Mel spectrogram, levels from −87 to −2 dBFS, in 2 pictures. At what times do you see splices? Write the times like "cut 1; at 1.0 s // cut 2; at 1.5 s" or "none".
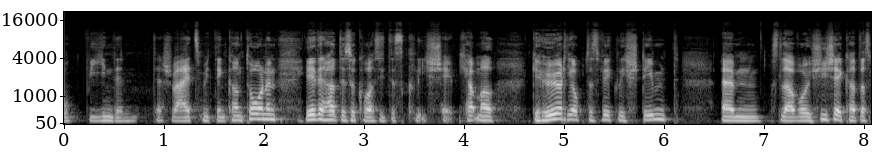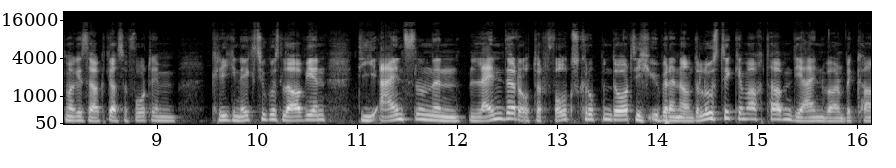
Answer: cut 1; at 3.9 s // cut 2; at 5.0 s // cut 3; at 8.5 s

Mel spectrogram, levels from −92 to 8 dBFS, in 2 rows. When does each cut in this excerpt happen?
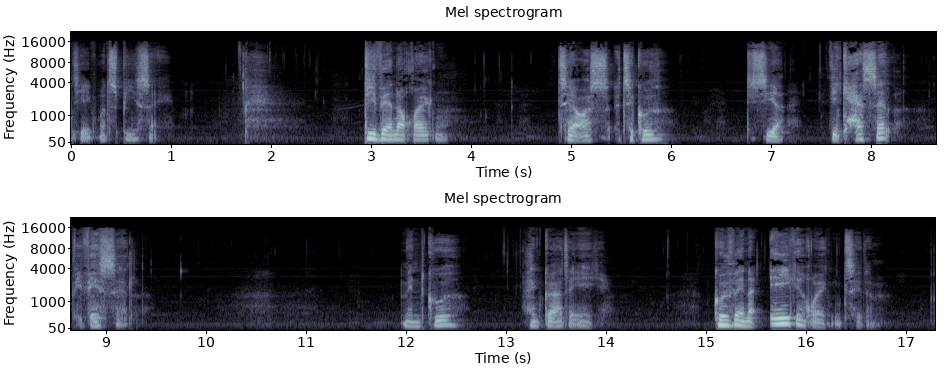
none

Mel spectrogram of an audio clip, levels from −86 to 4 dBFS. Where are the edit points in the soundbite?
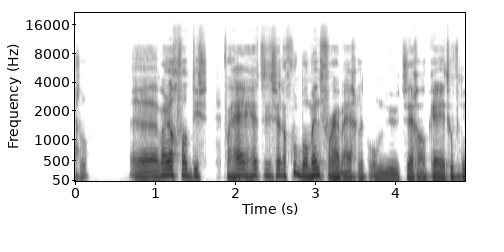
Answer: cut 1; at 1.8 s

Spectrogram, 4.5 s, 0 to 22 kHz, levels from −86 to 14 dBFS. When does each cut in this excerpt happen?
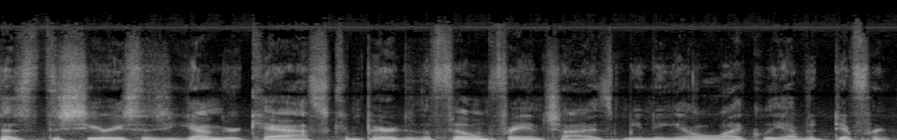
none

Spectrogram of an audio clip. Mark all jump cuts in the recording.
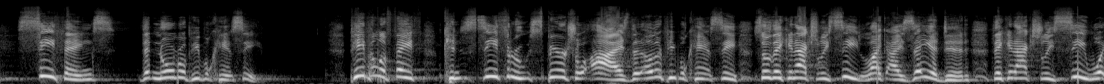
none

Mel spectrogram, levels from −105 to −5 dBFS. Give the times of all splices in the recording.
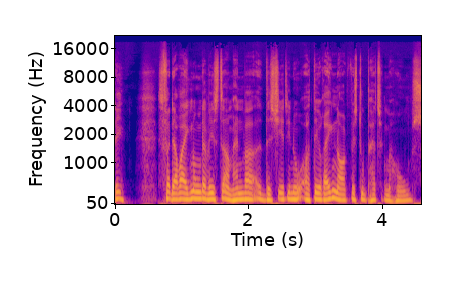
none

